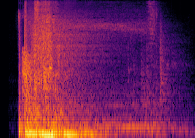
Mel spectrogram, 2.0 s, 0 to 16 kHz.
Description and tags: Robo Step 2
I’m making soundscapes for fun and just wanna share what i’ve made in my projects. I’m not a professional. Just a dude.
Sounds I used:
339345__newagesoup__metal-dirt-step
414173__panxozerok__bionic-1
Gears 5__moutrave__hydraulic-door-opening
80498__ggctuk__exp-obj-large01
Steamy__sukritsen__steam
588466__cartoonrob__creaky-ratchet
Battle, Robotics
